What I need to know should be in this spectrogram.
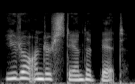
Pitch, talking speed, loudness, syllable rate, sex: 235 Hz, 220 wpm, -15 LUFS, 5.7 syllables/s, female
